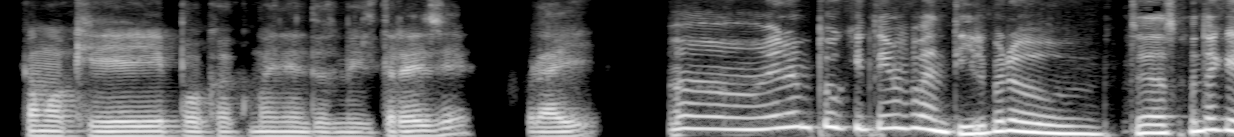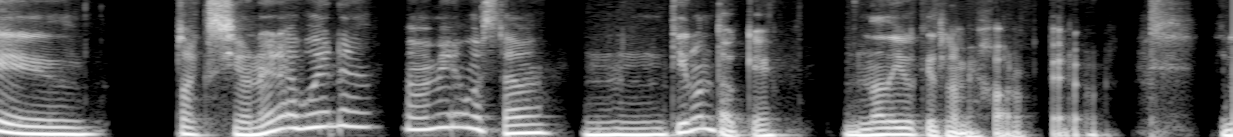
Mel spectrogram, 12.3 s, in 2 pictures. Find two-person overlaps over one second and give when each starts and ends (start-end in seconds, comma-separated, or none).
none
